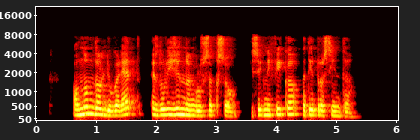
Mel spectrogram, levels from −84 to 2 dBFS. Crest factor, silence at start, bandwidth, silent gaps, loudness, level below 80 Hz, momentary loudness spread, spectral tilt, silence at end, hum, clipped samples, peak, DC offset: 14 dB; 0.6 s; 8 kHz; 1.81-1.90 s, 3.43-3.56 s; -15 LUFS; -56 dBFS; 11 LU; -6 dB/octave; 0.75 s; none; under 0.1%; 0 dBFS; under 0.1%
